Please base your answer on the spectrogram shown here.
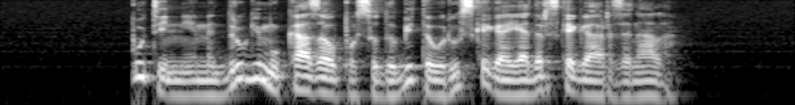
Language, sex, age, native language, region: Slovenian, male, 18-29, Slovenian, Gorenjska region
